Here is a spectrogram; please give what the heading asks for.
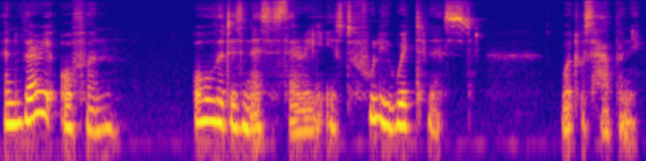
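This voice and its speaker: A woman guides a meditation in a low, dark voice with a creaky edge. She gives gentle instructions in soft, breathy phrases, unhurried and deliberate.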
